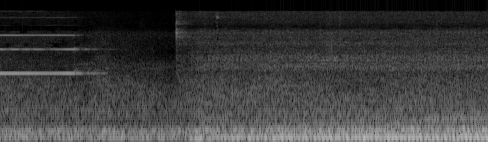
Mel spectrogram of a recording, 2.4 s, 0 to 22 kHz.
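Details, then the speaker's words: Home oxygen concentrator, 110-volt unit run through a 220-to-110-volt converter, with water humidifier bottle attached: a brief high beep as the power button is pressed, then a low motor hum building steadily as it starts up. "now we will start the machine the first step is we just press the button"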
